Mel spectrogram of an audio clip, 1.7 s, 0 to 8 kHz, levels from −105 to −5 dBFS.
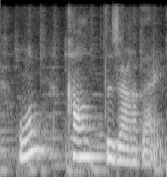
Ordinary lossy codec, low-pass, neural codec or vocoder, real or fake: Opus, 64 kbps; 7.2 kHz; codec, 16 kHz, 6 kbps, DAC; fake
